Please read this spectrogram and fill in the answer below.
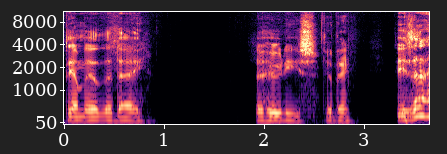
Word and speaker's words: Houthi: And the Houthis, have been also attacking U.S.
